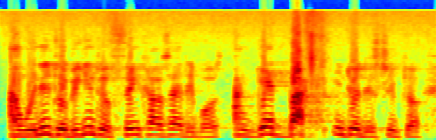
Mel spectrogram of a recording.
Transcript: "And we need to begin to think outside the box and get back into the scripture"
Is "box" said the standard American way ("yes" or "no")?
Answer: no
